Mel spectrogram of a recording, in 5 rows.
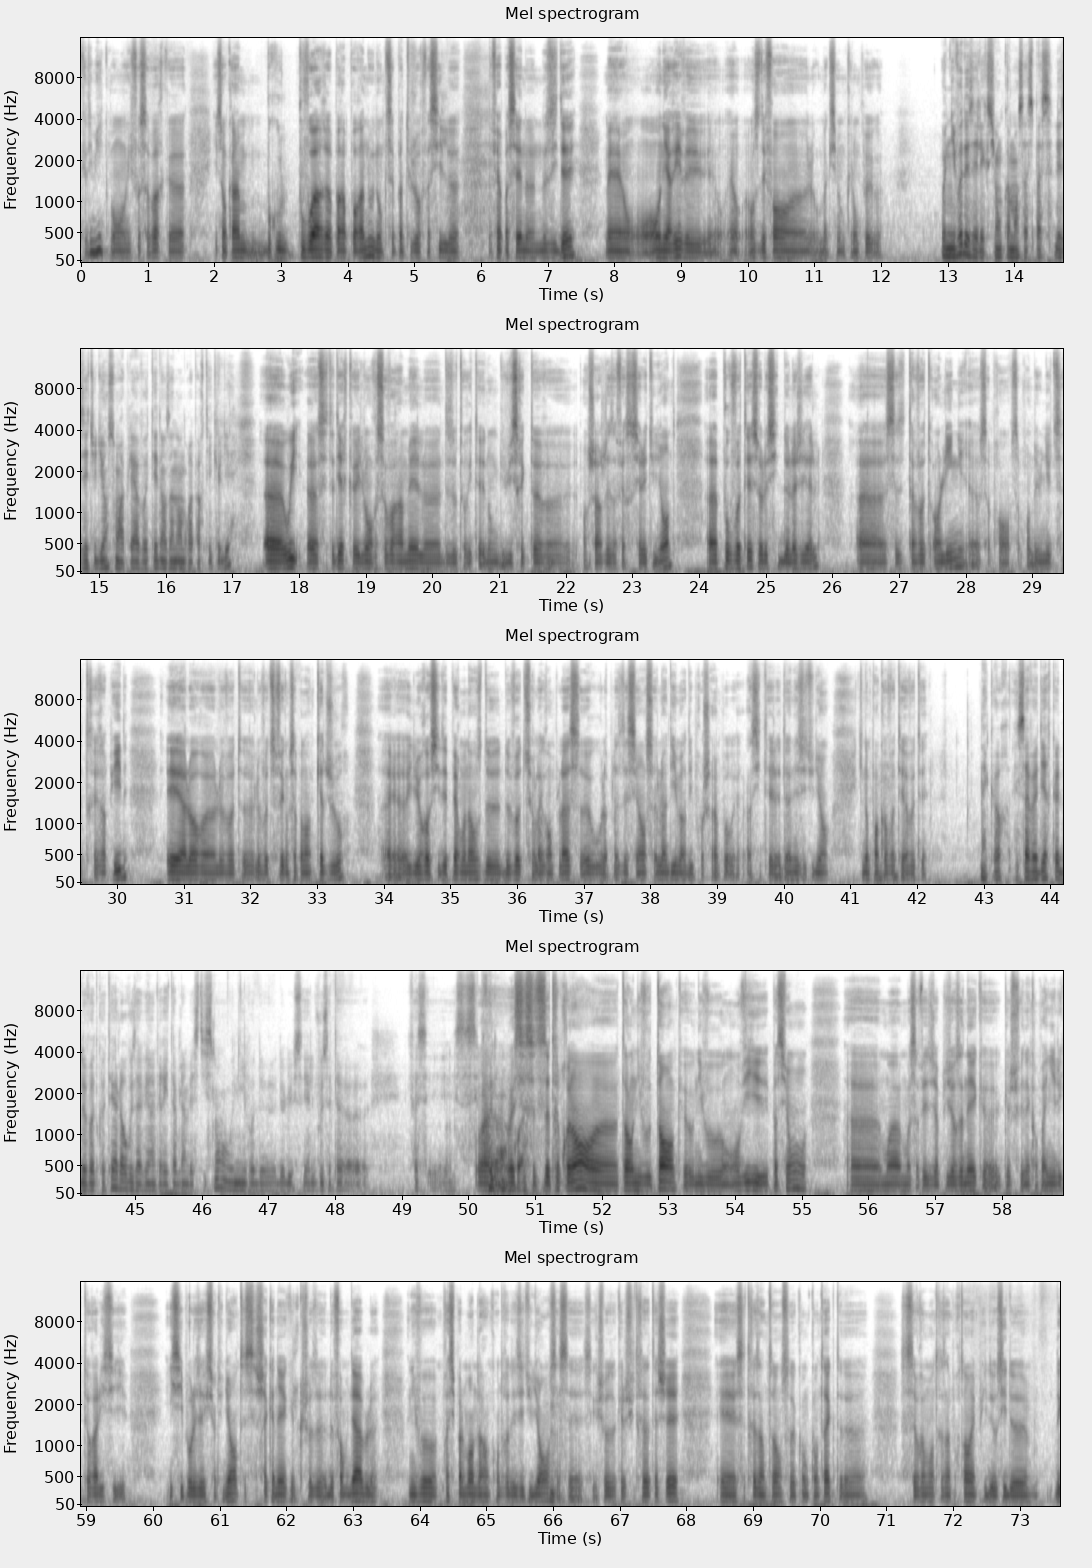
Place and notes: Centre, Ottignies-Louvain-la-Neuve, Belgique - Social elections
Julien Barreau is the main representative of a social list called Geronimo. This list defends students rights nearby the rector.
Ottignies-Louvain-la-Neuve, Belgium, 18 March 2016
